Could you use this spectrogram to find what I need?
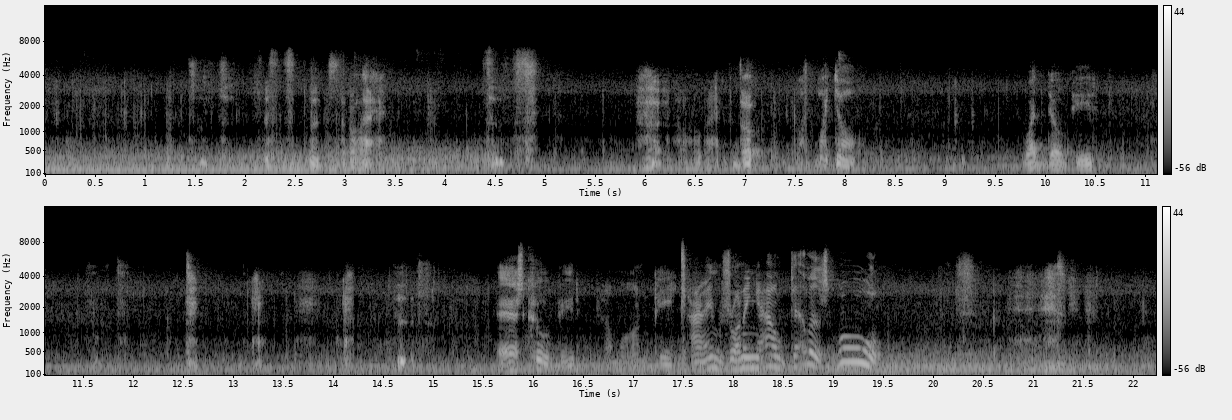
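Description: A young man talks cheerfully and laughs close by.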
